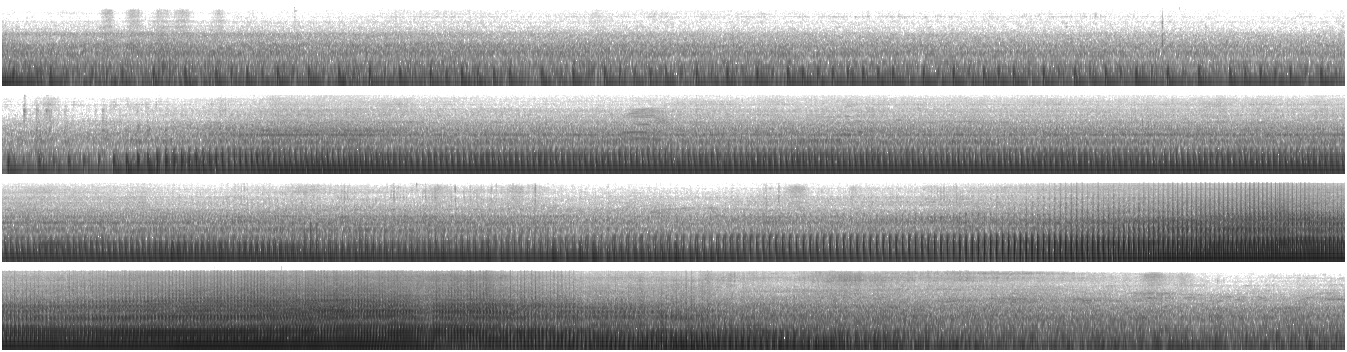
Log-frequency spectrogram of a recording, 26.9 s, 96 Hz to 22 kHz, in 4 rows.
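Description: Honda Grom 125's single-cylinder four-stroke engine running under way, with road and wind noise. It steps up in level about a quarter of the way in. Near the end a louder rushing swell with sweeping pitch builds and fades over about five seconds.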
